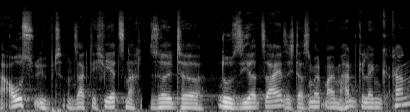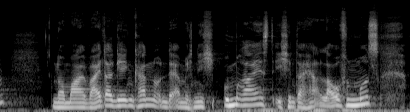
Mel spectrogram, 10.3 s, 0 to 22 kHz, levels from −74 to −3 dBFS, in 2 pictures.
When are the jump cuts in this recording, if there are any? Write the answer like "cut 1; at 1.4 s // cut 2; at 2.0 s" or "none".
cut 1; at 1.3 s // cut 2; at 1.7 s // cut 3; at 2.7 s // cut 4; at 3.5 s // cut 5; at 3.8 s // cut 6; at 4.9 s

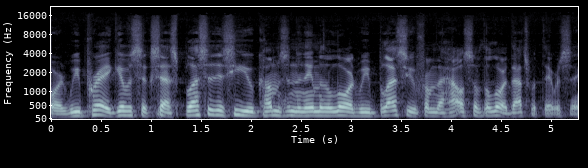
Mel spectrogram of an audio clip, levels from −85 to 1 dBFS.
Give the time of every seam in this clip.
none

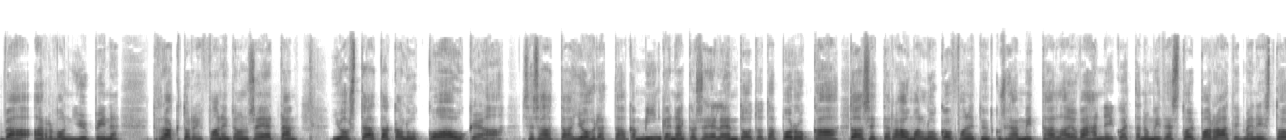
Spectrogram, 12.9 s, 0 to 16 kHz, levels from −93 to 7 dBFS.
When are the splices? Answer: cut 1; at 6.3 s // cut 2; at 8.5 s

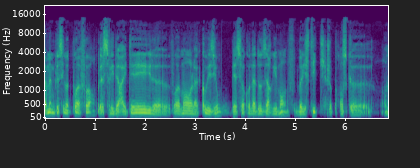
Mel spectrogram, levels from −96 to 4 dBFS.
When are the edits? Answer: none

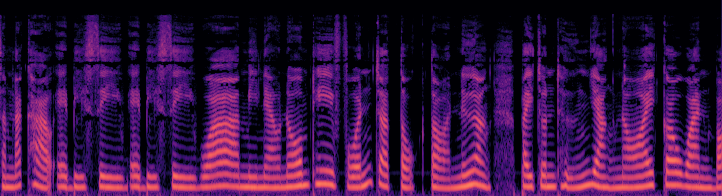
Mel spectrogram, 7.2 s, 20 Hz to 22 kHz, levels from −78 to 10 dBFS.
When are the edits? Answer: cut 1; at 1.3 s

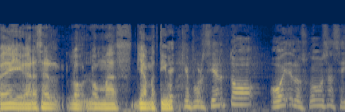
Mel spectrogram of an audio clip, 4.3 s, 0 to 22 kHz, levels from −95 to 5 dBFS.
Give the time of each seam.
none

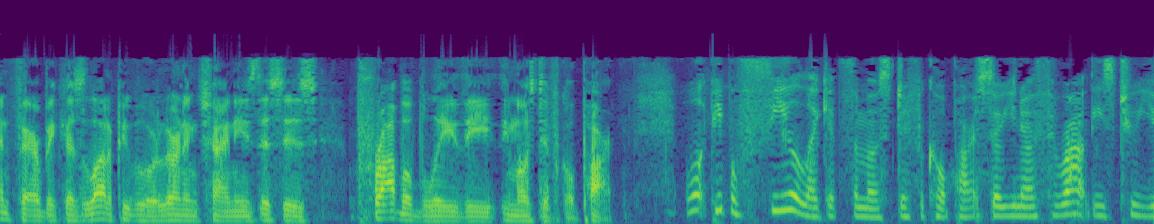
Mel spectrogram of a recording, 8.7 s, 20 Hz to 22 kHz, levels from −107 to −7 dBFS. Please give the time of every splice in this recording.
cut 1; at 5.3 s

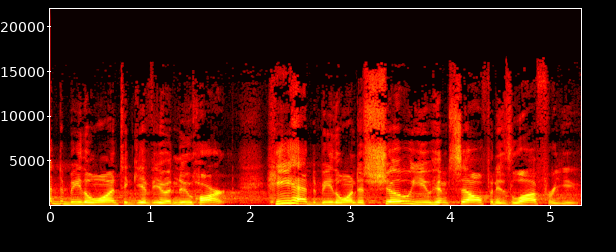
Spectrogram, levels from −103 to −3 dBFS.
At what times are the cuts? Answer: none

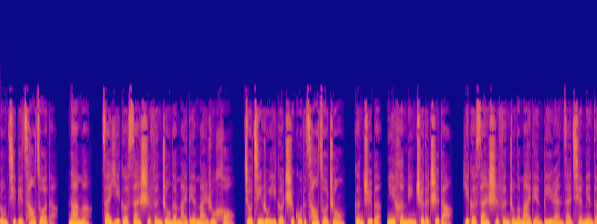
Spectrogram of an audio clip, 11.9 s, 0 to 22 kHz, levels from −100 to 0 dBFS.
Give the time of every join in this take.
cut 1; at 7.6 s

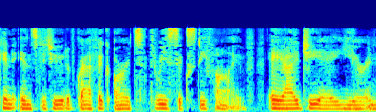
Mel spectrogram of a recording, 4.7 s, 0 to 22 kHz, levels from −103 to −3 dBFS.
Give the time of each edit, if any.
cut 1; at 3.3 s

